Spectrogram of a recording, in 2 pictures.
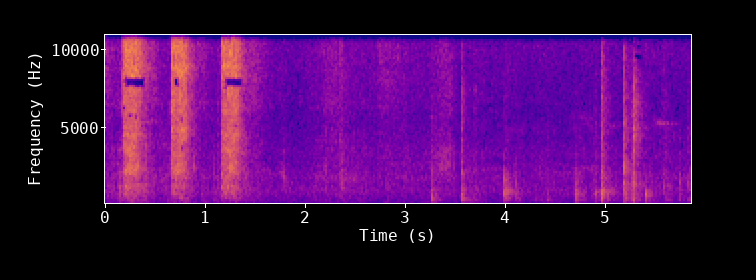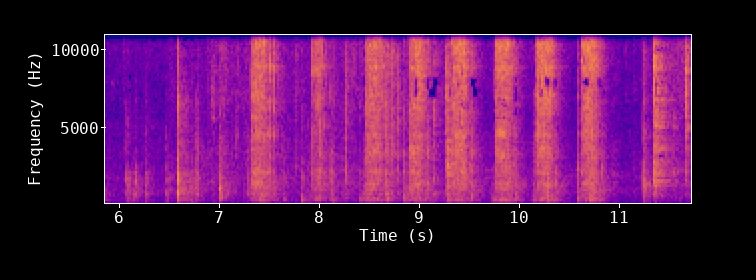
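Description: Hand screwdriver with a T25 Torx bit undoing the screws on a headlight's plastic mount: a run of short scratchy strokes, three at the start, a pause, then about two to three a second from around three seconds in.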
